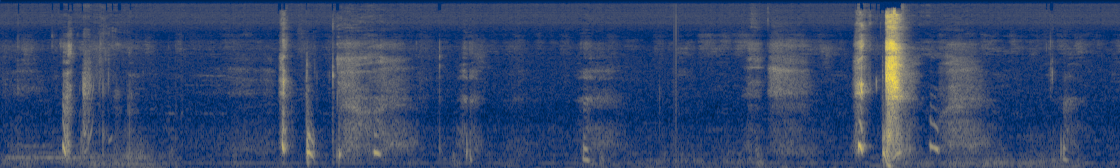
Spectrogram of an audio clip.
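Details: Several forceful, wet sneezes with sniffing and congested breaths; stuffy, runny nose and watering eyes attributed to ragweed and dust; sneezing from allergic rhinitis.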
